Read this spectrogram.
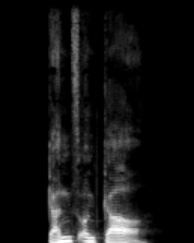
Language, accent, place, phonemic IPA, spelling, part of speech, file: German, Germany, Berlin, /ˈɡant͡s ʊnt ˈɡaːɐ̯/, ganz und gar, phrase, De-ganz und gar.ogg
- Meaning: completely, utterly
